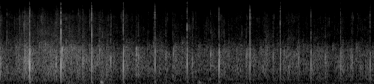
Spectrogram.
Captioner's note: applause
